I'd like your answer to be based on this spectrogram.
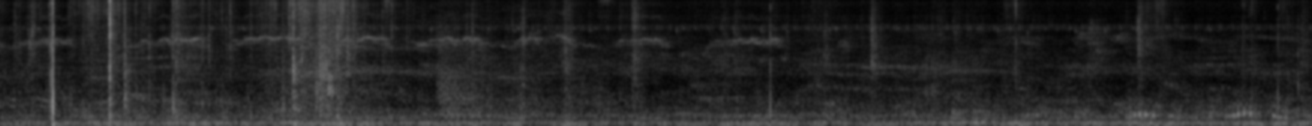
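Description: Sialkoti pigeons, a solar-breed variety, flap their wings in several bursts while soft cooing and chirps repeat through a steady hum, fairly quiet and close.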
